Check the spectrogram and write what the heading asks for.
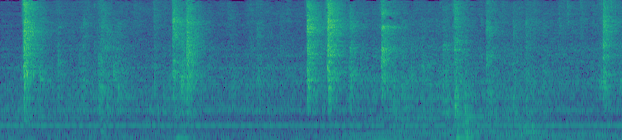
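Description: A fork scraping and clicking against a bowl, half a dozen short strokes spread out as a man eats, over a faint steady hum.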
